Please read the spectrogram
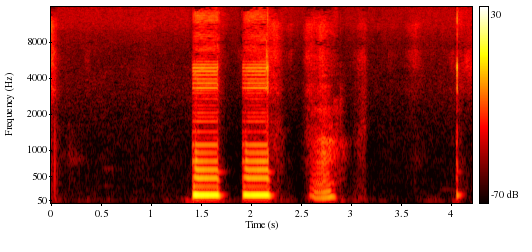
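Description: Two short, steady buzzing beeps about half a second apart, followed by a briefer, lower sound that wavers in pitch.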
